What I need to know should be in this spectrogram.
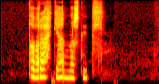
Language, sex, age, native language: Icelandic, female, 20-29, Icelandic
